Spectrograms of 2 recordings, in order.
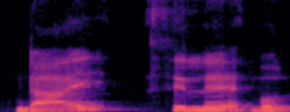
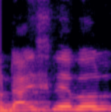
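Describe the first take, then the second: First: ডাইসিলেবল very slowly, piece by piece; broken into syllables. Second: Said in the usual way. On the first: Shown as a demonstration. Teacher breaking the word for learners, ডাইসিলেবল slowly in pieces. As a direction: stretch ডাইসিলেবল with gaps between syllables. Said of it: "ভেঙে ভেঙে দেখানো হয়েছে". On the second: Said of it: "এমনি উচ্চারণ করব".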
